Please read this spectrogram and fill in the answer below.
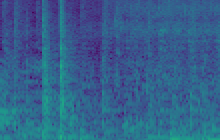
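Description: Onions and garlic frying faintly in oil and butter in a pan, a steady sizzle that grows toward the end, with two sharp clicks about half a second in.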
